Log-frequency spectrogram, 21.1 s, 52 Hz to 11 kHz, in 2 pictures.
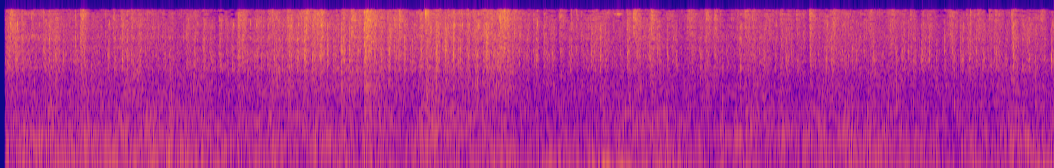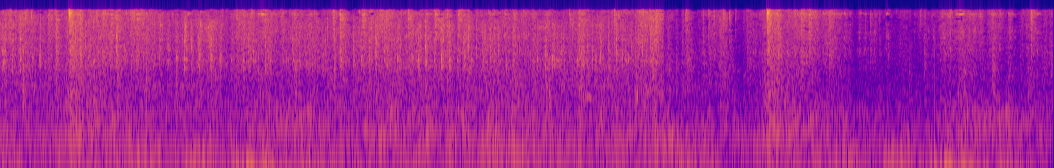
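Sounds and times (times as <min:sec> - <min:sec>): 
cart wheels rolling: 0:00.0 - 0:21.0.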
